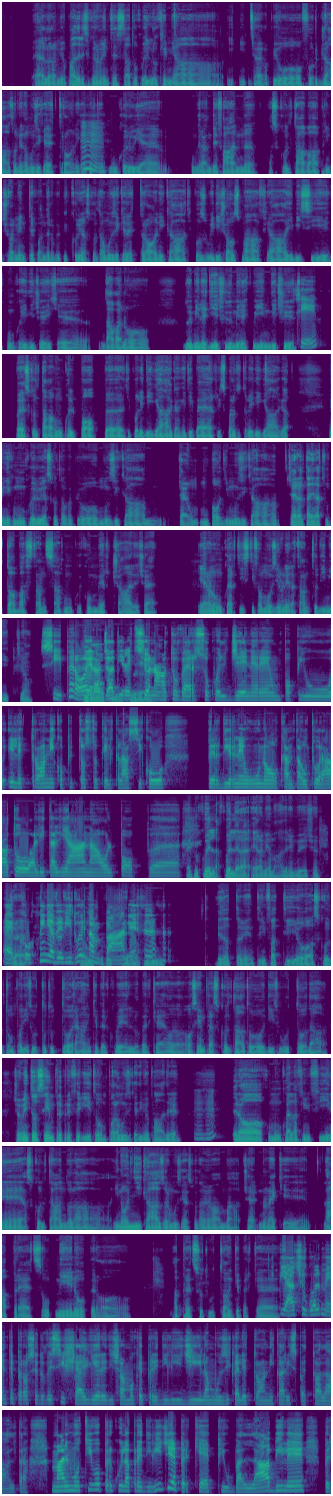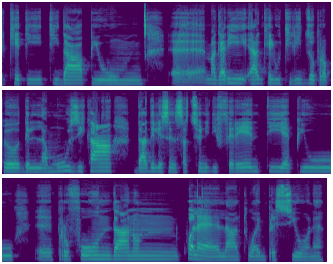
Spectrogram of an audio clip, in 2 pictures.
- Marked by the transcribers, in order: other background noise; "cioè" said as "ceh"; "proprio" said as "propio"; "cioè" said as "ceh"; "cioè" said as "ceh"; "comunque" said as "unque"; chuckle; "cioè" said as "ceh"; "ovviamente" said as "viament"; "cioè" said as "ceh"; tsk; "proprio" said as "propio"
- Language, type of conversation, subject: Italian, podcast, Come scopri nuova musica oggi?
